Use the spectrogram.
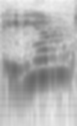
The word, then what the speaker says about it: Aedion: Aedion, I think it's actually, Aedion is how you pronounce it, Aedion.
